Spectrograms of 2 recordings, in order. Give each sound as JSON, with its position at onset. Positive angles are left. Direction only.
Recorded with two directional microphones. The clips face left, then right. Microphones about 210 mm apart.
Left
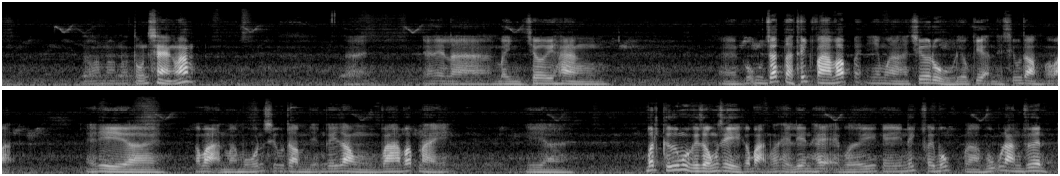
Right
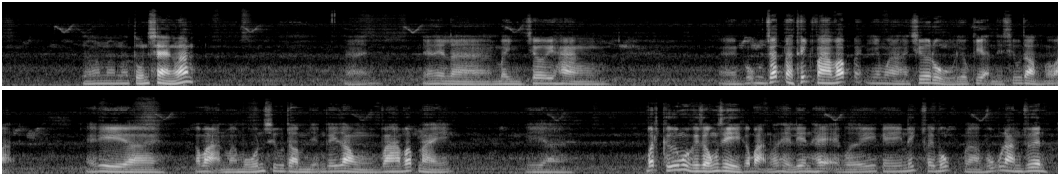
{"t": 0.8, "sound": "speech", "side_deg": -25}
{"t": 4.2, "sound": "speech", "side_deg": -20}
{"t": 7.2, "sound": "speech", "side_deg": -15}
